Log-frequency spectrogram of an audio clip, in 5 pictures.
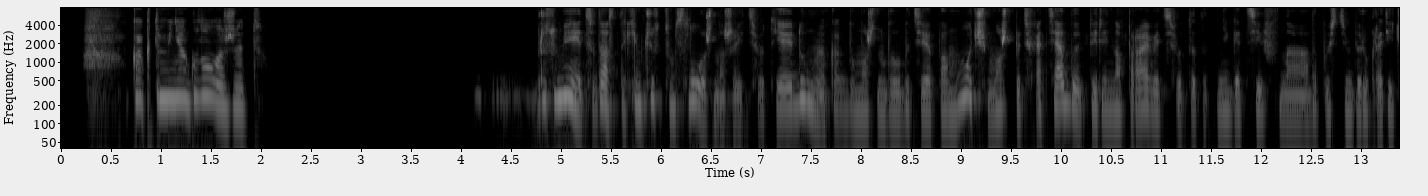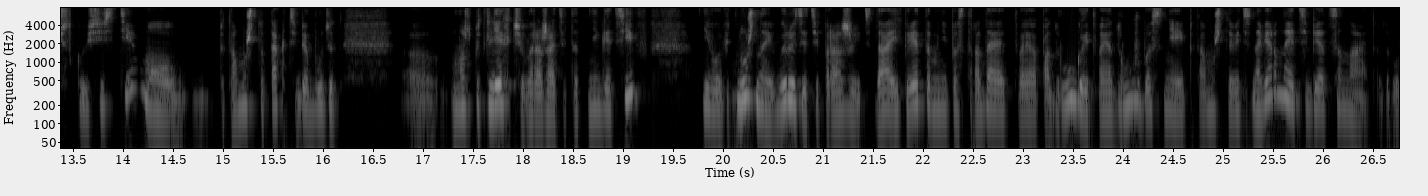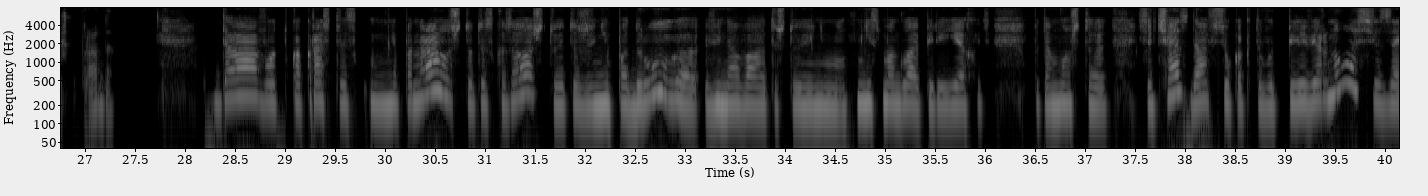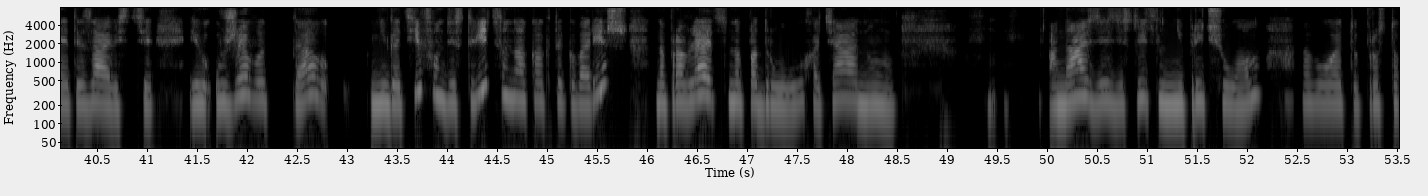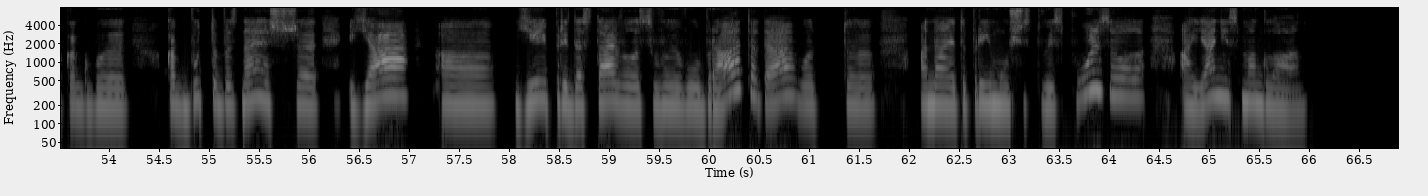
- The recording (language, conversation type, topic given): Russian, advice, Почему я завидую успехам друга в карьере или личной жизни?
- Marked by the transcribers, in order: tapping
